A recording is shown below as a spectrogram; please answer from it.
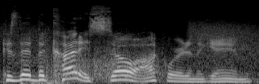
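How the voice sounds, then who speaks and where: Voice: mid-range voice, lively intonation, normal speed, a crowd in the background. A streamer chatting casually while playing a game, swearing freely and reacting with laughter. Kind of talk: casual gameplay chat.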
